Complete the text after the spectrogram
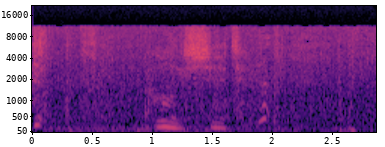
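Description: A young woman exclaims quietly in surprise.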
